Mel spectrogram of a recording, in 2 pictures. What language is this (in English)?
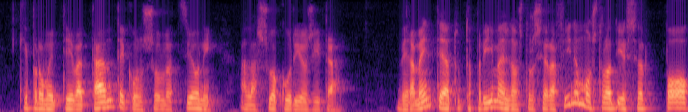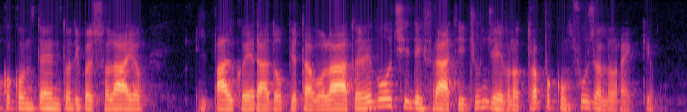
Italian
